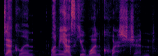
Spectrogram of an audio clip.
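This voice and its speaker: Radio drama role: patient, conciliatory woman played by an actress, notably low voice, dry close sound. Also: sing-song, moderate pace, vocal fry, a bit bright, dry recording, full character voice. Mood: pointed. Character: calm, reasonable woman, patiently admonishing and conciliatory.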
